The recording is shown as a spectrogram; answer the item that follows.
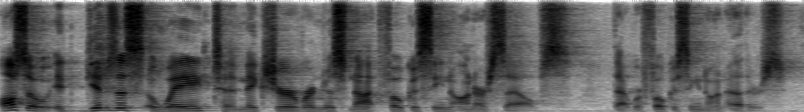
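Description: Fairly slow speech from a man in an American accent, set in audible room echo. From Colorado, US. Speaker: pastor. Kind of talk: sermon.

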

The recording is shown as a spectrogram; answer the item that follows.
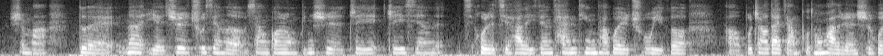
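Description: Her medium pitch held in monotone, flat intonation, a woman speaks at a fairly quick pace. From mainland China. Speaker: podcast co-host. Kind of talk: casual chat.

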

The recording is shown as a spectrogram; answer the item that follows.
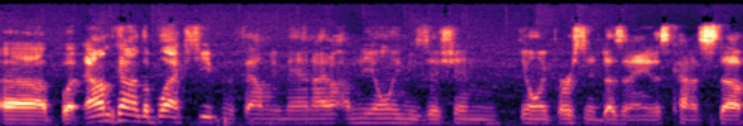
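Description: A man's medium-pitched voice in an American accent at a very fast pace, with hardly any pauses, ordinary pitch variation, big swings in loudness and music in the background. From Philadelphia. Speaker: metal musician. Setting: phone call.

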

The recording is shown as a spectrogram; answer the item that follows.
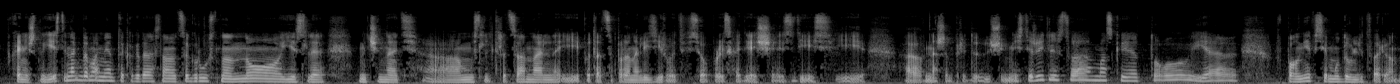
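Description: At medium pitch and a moderate pace, a man's voice makes very wide pitch swings amid noticeable background noise. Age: 20s. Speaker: podcast co-host, IT worker. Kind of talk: casual chat.

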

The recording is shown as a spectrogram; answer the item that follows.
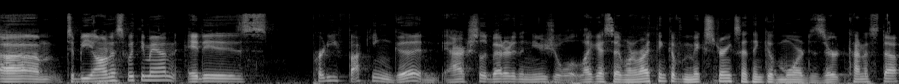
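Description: This man has an unremarkable speaking voice at a medium pitch. He keeps a moderate pace with ordinary pitch variation. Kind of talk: casual chat over drinks.

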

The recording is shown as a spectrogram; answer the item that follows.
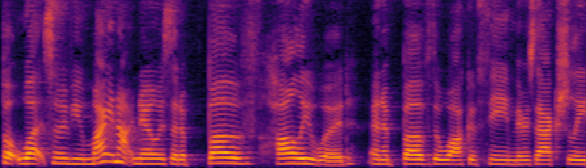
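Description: A woman with a normal speaking voice talks at a moderate pace and a fairly high pitch, with fairly even intonation. The recording is very clean, with a silent background. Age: 30s. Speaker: baker and cookbook author. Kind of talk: author talk to live audience. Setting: shop kitchen with audience.

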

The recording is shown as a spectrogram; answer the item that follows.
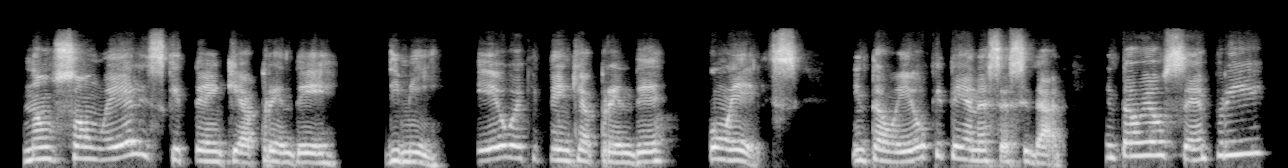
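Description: Delivery is fairly slow. Pitch swings very widely from high to low. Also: woman, fairly high pitch for a woman. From Brazil, Maranhão (Baixada Maranhense). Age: 40s. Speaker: caregiver and domestic assistant. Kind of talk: podcast interview. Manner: halting.

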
